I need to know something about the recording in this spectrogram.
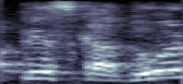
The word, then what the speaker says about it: pescador: Só que na palavra pescador eu não tenho o dígrafo. Por quê? Porque eu tenho o som do S e o som do C.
